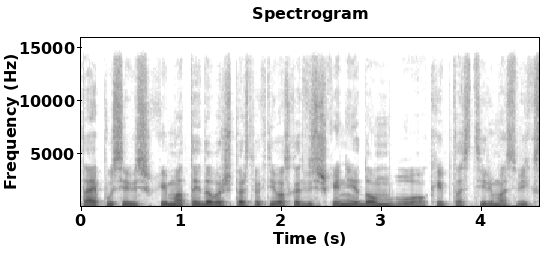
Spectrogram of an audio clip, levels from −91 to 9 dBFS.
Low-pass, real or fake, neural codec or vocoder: 14.4 kHz; real; none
